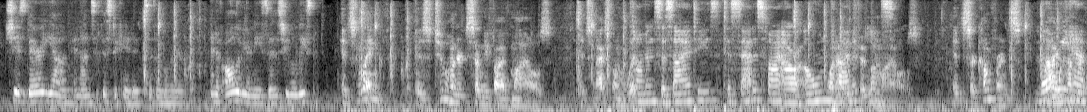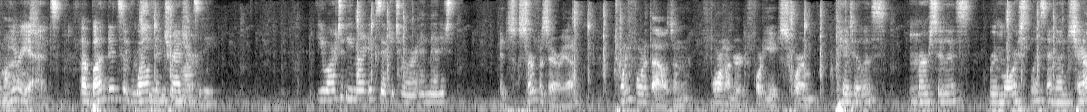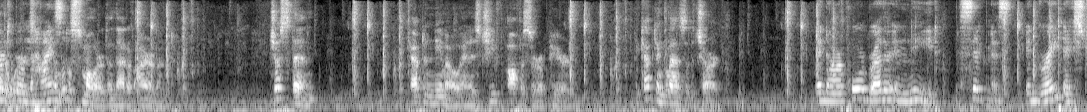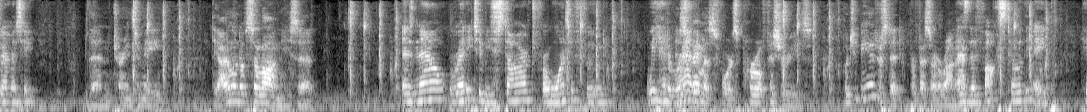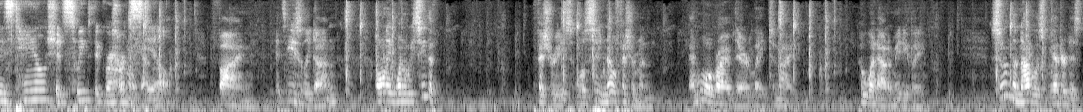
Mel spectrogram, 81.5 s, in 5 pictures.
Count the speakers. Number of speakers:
3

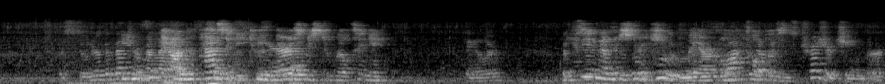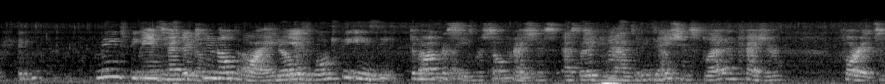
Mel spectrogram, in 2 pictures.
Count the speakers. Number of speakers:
3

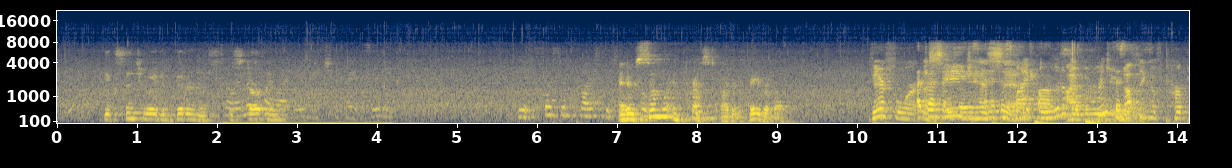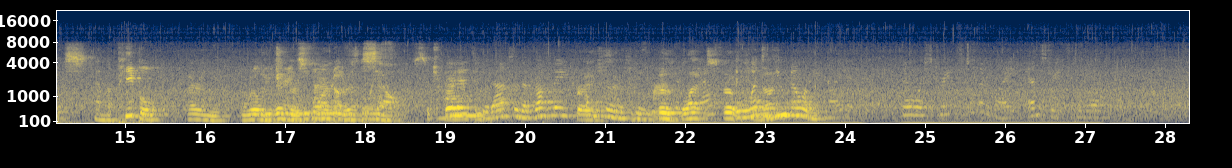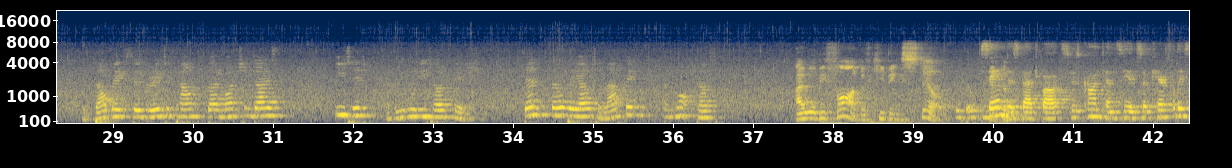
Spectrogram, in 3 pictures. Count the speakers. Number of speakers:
7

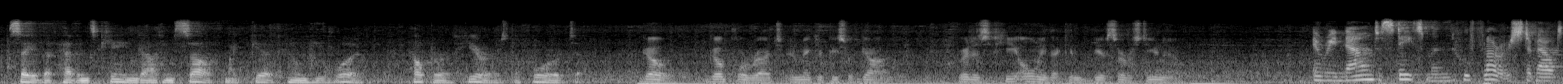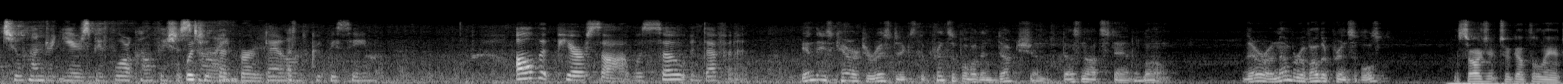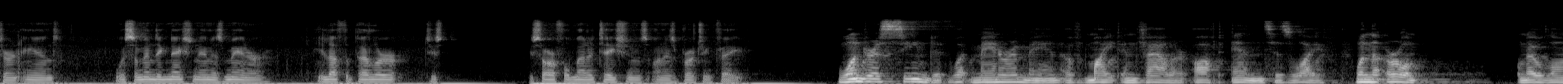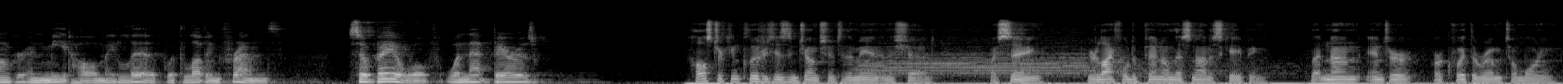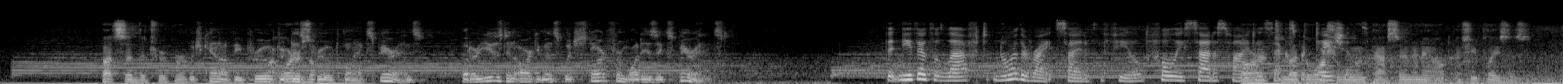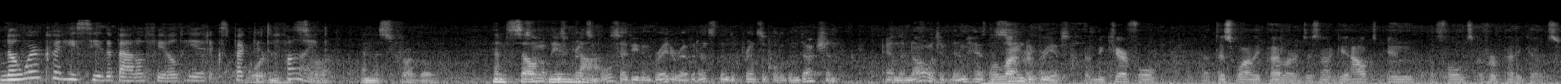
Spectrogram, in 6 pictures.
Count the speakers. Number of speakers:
5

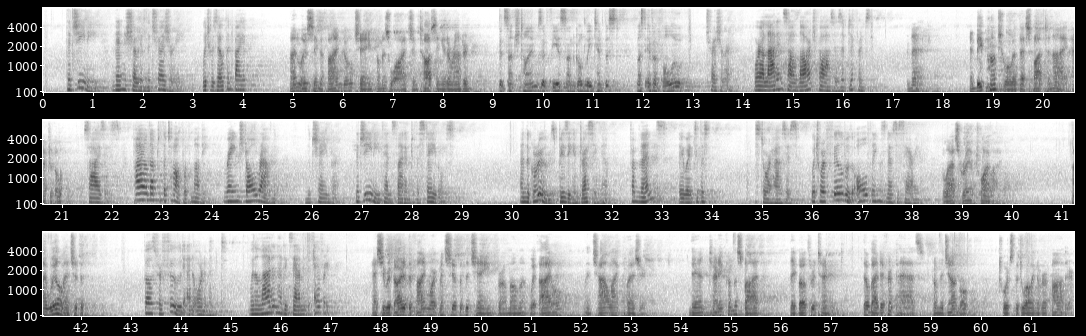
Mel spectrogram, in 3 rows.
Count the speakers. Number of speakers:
3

